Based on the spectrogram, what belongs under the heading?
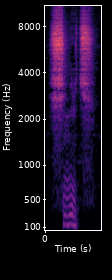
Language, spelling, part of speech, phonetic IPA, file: Polish, śnić, verb, [ɕɲit͡ɕ], Pl-śnić.ogg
